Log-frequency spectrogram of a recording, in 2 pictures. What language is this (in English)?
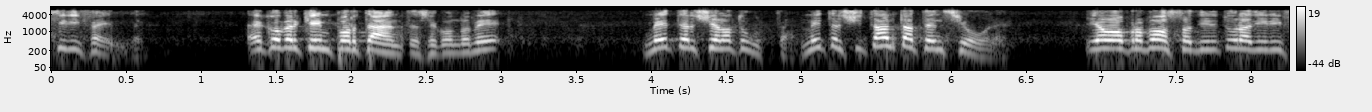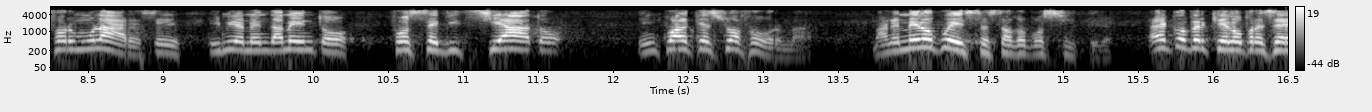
Italian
